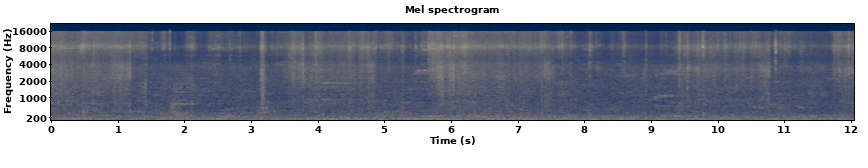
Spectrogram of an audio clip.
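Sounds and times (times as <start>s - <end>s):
dry mud crumbling: 2.6s - 12.0s.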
